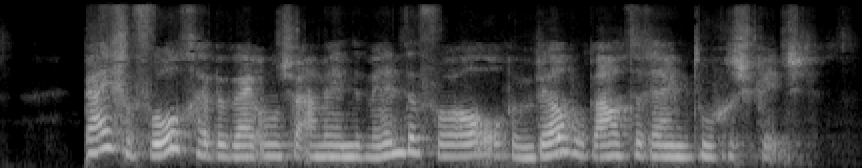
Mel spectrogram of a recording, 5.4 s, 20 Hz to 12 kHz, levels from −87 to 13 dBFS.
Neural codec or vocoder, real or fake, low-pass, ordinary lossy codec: codec, 16 kHz in and 24 kHz out, 0.8 kbps, FocalCodec, streaming, 65536 codes; fake; 10.8 kHz; AAC, 32 kbps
